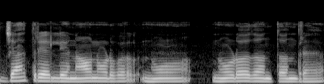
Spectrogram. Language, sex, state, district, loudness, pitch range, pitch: Kannada, male, Karnataka, Dharwad, -16 LUFS, 140-150 Hz, 145 Hz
